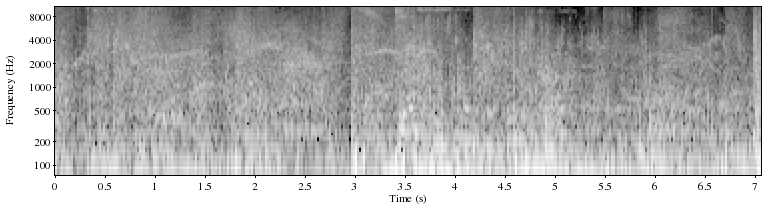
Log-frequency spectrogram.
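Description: Magic blasts and weapon strikes crackle and whoosh in a fast fight.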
